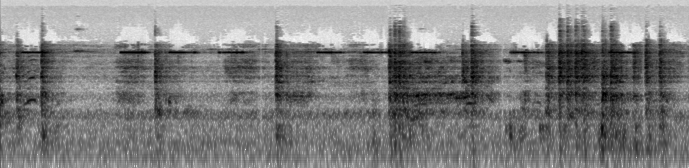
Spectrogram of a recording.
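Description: Smoke alarm beeping in repeated groups of three short, high beeps, the temporal-three fire-alarm pattern. Several sharp pops break in between, from ammunition going off in the burning garage.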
